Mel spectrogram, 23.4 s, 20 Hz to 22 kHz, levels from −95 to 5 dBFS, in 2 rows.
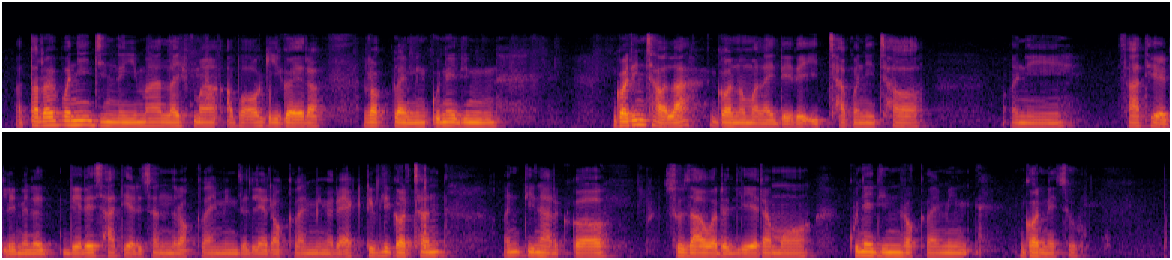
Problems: background sounds at intervals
